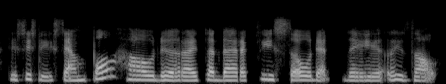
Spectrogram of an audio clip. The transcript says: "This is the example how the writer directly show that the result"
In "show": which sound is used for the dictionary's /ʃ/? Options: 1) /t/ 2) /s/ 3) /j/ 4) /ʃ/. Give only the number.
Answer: 2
